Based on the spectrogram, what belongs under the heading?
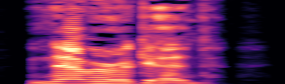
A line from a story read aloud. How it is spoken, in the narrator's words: gasped Mrs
